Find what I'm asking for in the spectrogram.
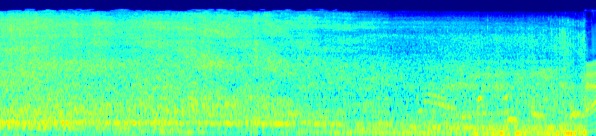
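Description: Open-wheel modified race cars roar around a dirt speedway oval under green-flag racing, a loud, continuous massed engine drone with rising and falling revs as the field passes.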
